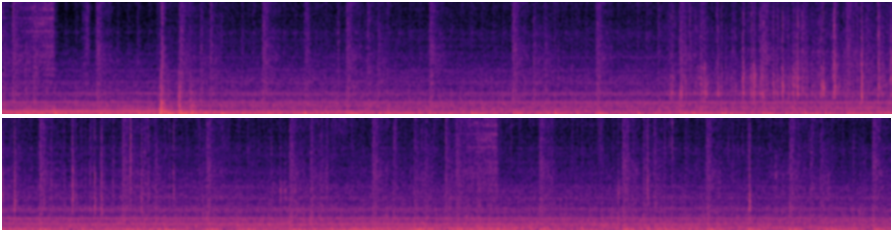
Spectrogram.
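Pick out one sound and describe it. A hydraulic press hums steadily.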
